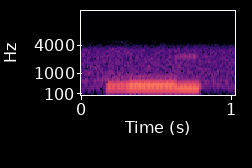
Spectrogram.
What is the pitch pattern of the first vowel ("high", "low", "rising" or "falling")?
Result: high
